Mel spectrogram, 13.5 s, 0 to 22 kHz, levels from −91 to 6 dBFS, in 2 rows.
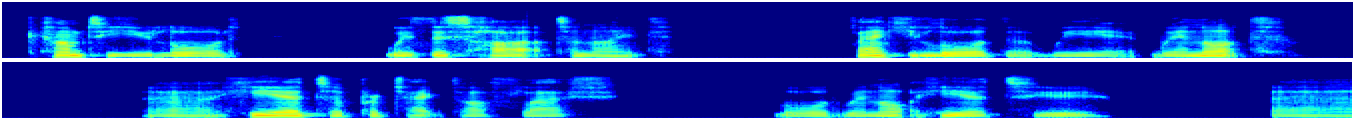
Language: Romanian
